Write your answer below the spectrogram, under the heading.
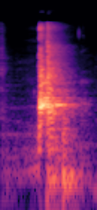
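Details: Single abrupt, harsh bark from a German Spitz, loud at the onset and fading quickly, with a faint low murmur of background noise underneath.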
